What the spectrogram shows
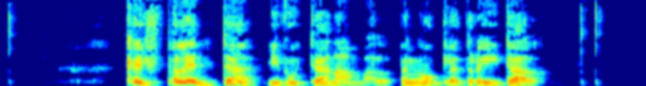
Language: Welsh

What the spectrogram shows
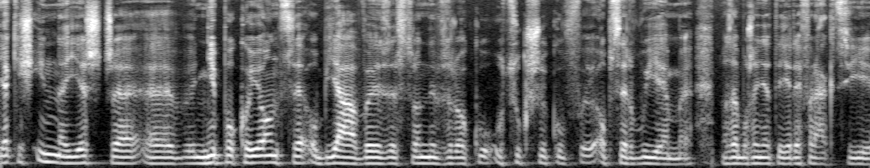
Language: Polish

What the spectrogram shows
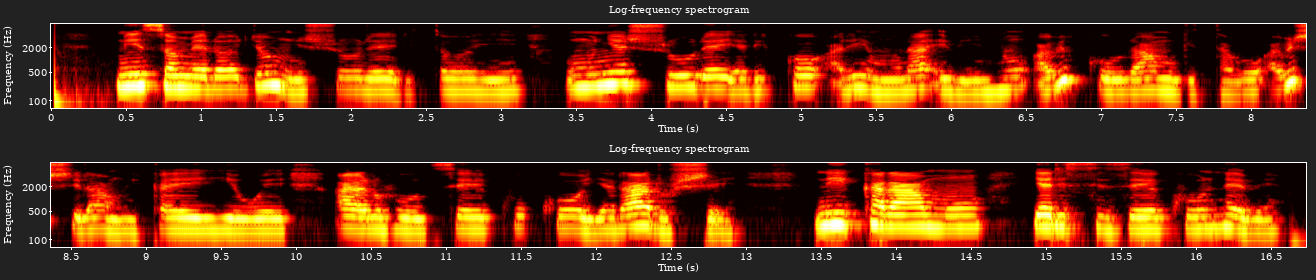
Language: Rundi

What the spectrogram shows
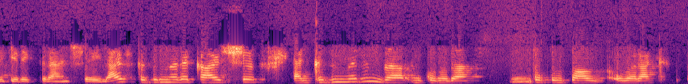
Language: Turkish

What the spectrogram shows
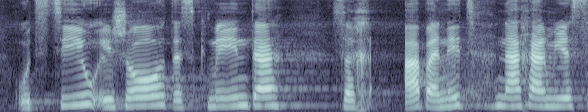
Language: Swiss German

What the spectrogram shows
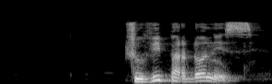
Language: Esperanto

